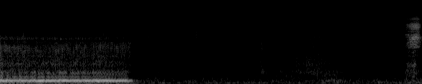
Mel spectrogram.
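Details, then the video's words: Pet cat Hulusi, having carried its toy mouse under the armchair, growls to keep others away: a low droning rumble lasting just over a second, then quiet room sounds and a brief rustle at the end. "Oyuncağını koruyan kedi Hulusi hırlıyor"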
